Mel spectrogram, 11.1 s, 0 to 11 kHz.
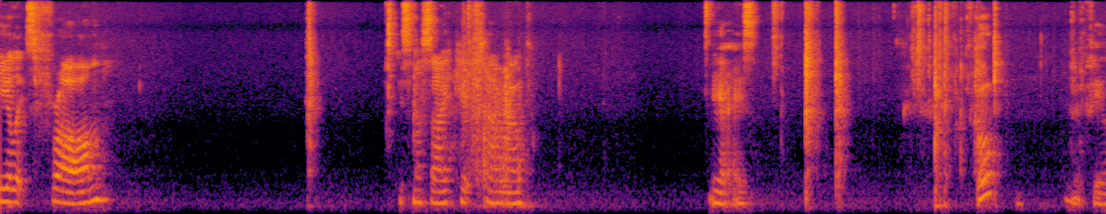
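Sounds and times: cards shuffling by hand: 7.8 - 10.0.

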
